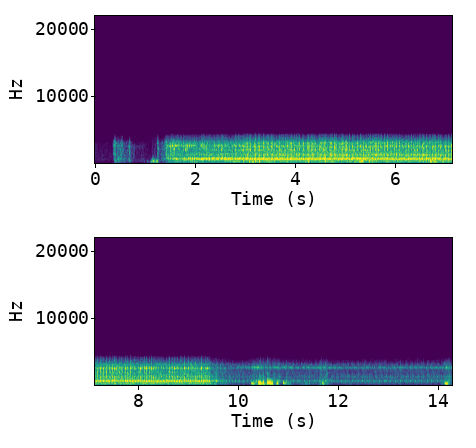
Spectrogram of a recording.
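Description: Yamaha Aerox scooter engine revved up about a second in and held at high revs for about eight seconds while the scooter stands still, then dropping back to a much quieter idle.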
